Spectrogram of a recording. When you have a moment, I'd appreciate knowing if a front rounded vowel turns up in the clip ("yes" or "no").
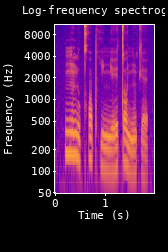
no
